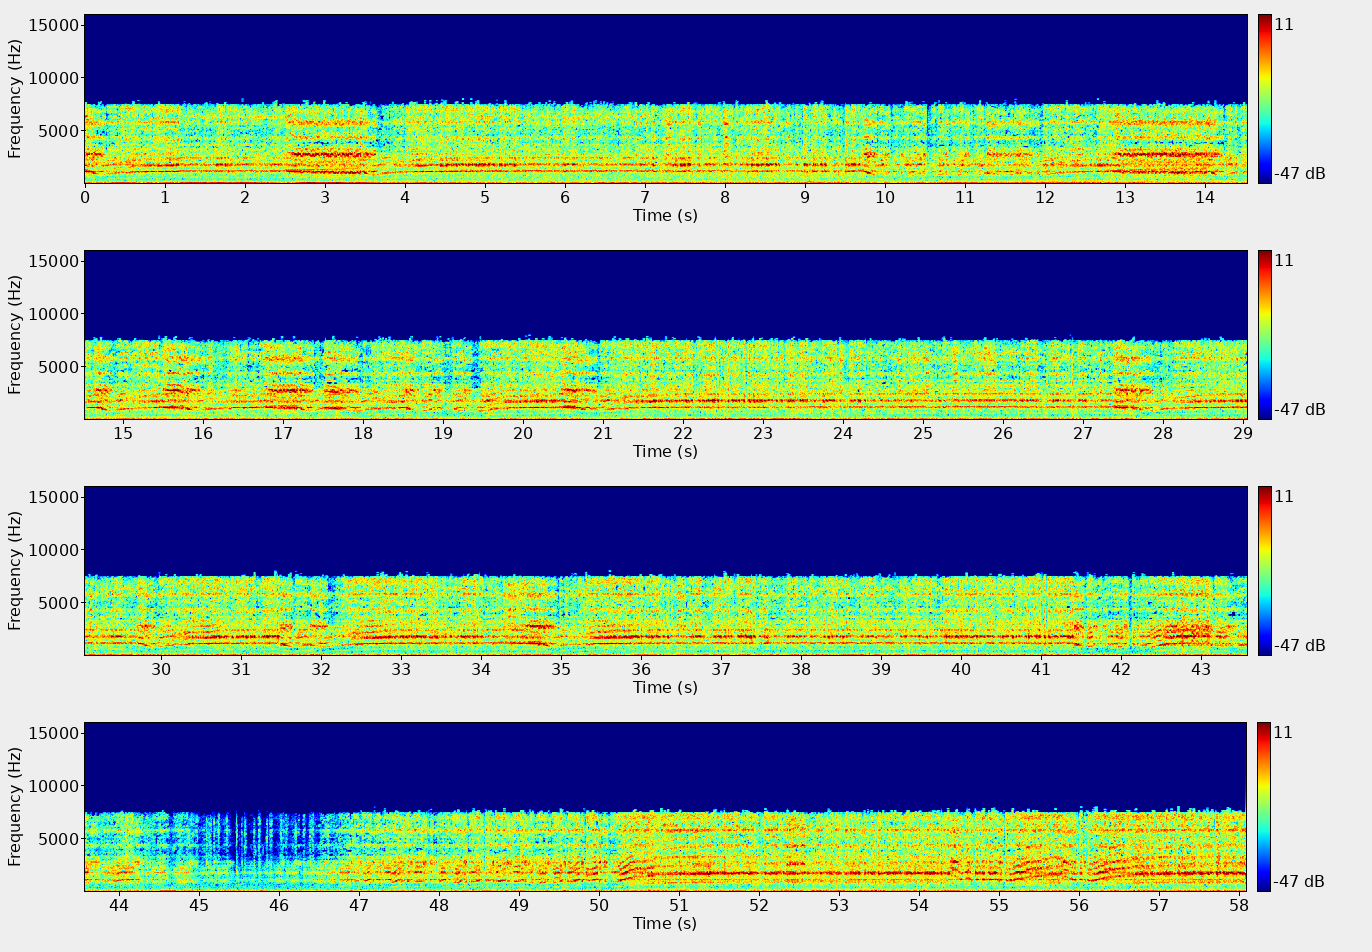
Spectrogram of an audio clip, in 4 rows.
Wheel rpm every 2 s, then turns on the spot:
150, 150, 160, 160, 150, 100, 140, 140, 140, 120, 130, 160, 160, 150, 150, 140, 150, 150, 160, 160, 140, 100, 30, 60, 110, 200, 230, 170, 210.
none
